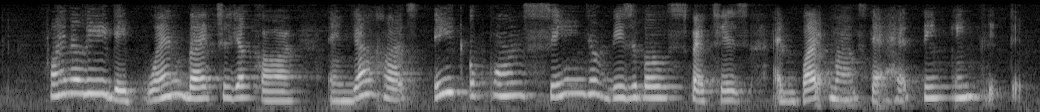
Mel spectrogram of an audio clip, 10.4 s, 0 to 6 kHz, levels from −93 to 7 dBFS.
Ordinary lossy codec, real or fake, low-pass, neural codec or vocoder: none; fake; 5.4 kHz; codec, 32 kHz, 1.9 kbps, SNAC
